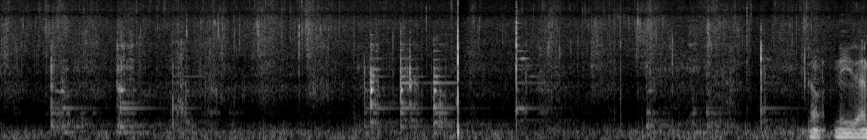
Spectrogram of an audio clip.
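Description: Eggs are stirred in a pan over a camp stove outdoors, a soft sizzle running under irregular scraping strokes and a few sharp clinks of utensil on metal, faint and close with no talk.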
